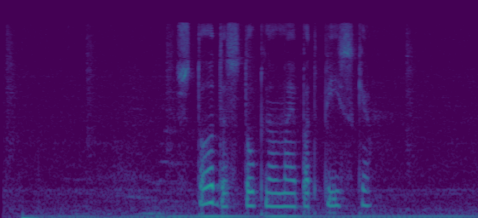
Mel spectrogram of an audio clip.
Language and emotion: Russian, sad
